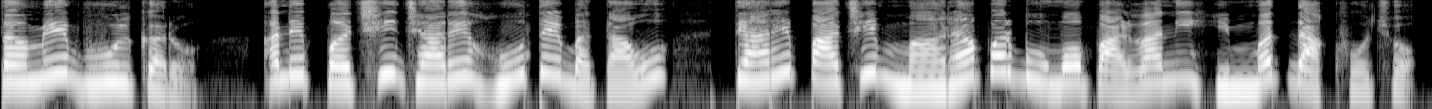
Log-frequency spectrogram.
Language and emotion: Gujarati, disgusted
